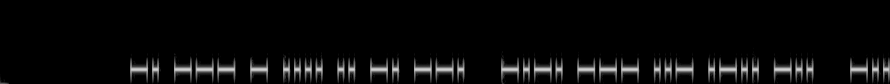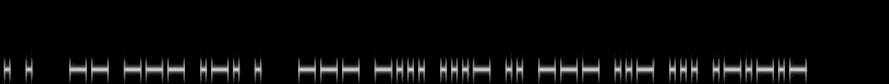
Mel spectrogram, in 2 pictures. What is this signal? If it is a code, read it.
Morse code, heard as a keyed tone, about 22 wpm, 700 Hz. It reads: NOTHING COULD BE MORE OBVIOUS.
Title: Sentences from Top 1600 Words 22wpm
